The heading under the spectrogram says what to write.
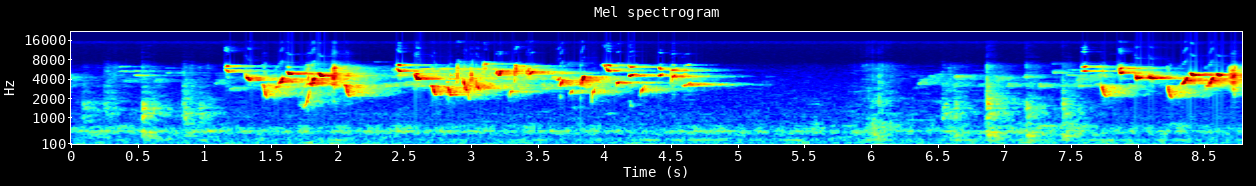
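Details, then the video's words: Fledgling European goldfinch singing a long stretch of fast, tinkling twitters and chattering notes for about four seconds, pausing, then starting another bright phrase; low steady hum in the background. "غناء فرخ طائر الحسون"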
